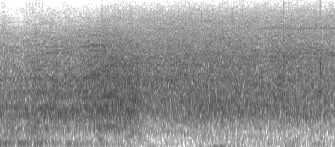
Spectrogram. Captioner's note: crowd cheering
